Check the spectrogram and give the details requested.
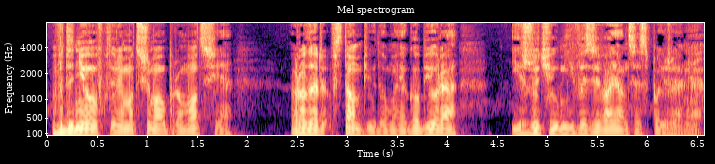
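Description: Husky low-voiced male radio narrator. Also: darkish tone. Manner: measured, brooding first-person telling. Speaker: narrator and main character.

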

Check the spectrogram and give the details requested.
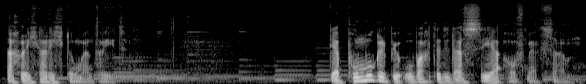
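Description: A man's voice: sits low, heavily acted. A man narrating a children's radio tale as a genial storyteller, explaining things in scripted narration.

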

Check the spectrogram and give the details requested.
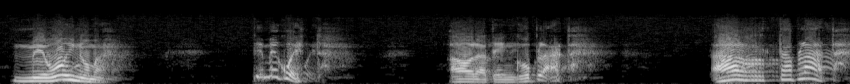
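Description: An actor playing a homesick, plain-spoken Chilean miner from the south, talking in rustic, musing colloquial speech in a radio drama. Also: male voice, on the high side, a bit bright, distant mic, full character voice, low-quality recording.

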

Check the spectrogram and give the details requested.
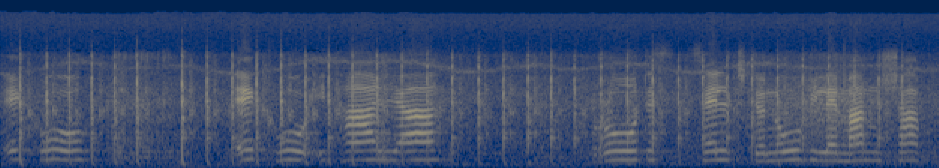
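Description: Worn-out, excitable polar radioman, strikingly high, incantatory radio play delivery amid clear noise. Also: drawn-out words, long pauses. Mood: weary, insistent. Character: worn-out stranded radio operator, excitable, hopeful. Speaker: expedition radio operator. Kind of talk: German radio play acting. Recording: noisy old radio drama recording.

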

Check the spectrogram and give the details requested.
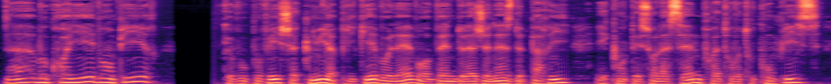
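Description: A man voicing a defiant young male scholar who speaks in a declamatory, accusing way with a husky voice. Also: medium pitch, expressive, normal speed, dark tone.

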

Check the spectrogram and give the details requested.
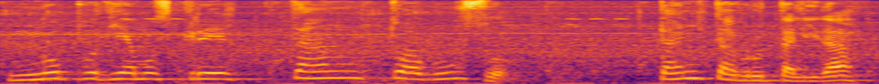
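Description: A woman playing an anguished Amazonian villager, telling her story gravely and with grievance in a radio drama. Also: mid-range voice, expressive, unhurried, noisy background, natural voice.

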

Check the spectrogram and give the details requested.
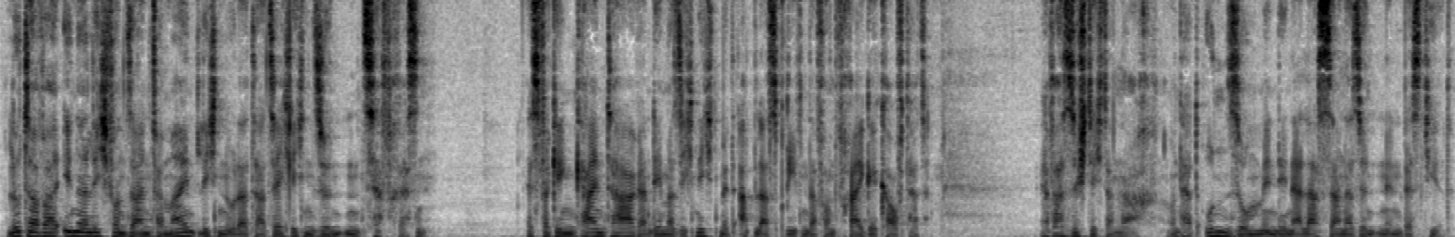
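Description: An actor playing a self-assured man recounting his past in a radio drama, matter-of-fact and measured. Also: fairly low pitch, fairly even intonation, warm tone, lightly acted. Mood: calm, matter-of-fact. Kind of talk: radio drama dialogue, storytelling.

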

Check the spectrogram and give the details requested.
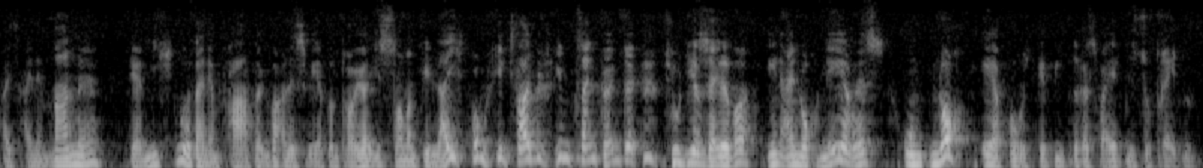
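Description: Blustering, husky, pompous bourgeois father. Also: mid-range voice, very animated, normal speed, hardly any pauses. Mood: imperious. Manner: blustering, imperious, easily flustered, stammering when indignant. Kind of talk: theatrical classic comedy radio play acting. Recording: dull, band-limited old radio recording.

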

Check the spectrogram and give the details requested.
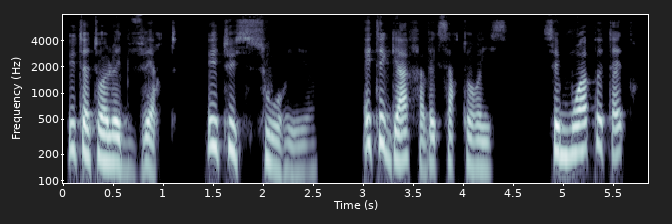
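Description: A woman puts on a peevish, theatrical husband who whines and sneers, his voice pushed higher and louder than the narration. The sound is dull and close, with no room around it. Dark, mellow tone throughout. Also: expressive, a little slow, no room sound. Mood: sarcastic. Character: peevish snobbish middle-aged husband. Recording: slightly muffled dry recording.

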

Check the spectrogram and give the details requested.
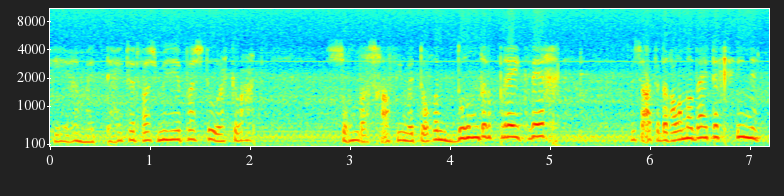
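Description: A woman's voice: mid-range voice, normal speed, lightly acted. An actress playing a flustered, simple, chatty old village woman in a radio play, hesitant and naive in her talk. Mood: gossipy. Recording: noisy, thin, phone-like old radio recording.

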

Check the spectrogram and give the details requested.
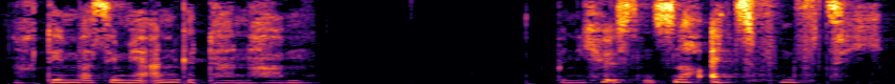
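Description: An actress playing a traumatized, bitter woman confiding in an old friend in a German audio drama, breathy and halting, often slipping toward a whisper. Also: mid-range voice, level tone. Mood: wounded, hushed.

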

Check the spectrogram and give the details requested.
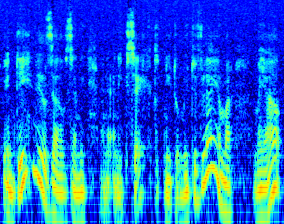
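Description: Timid, hesitant husband, lively swooping pitch. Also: male voice, fast, gravelly. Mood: earnest, flustered. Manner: hesitant, stammering, polite, self-deprecating. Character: timid, apologetic, meek deceived husband. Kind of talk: radio play acting. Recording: hissy old radio play recording.

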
